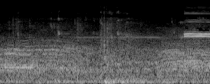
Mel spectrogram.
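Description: A volleyball is struck with a sharp smack.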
